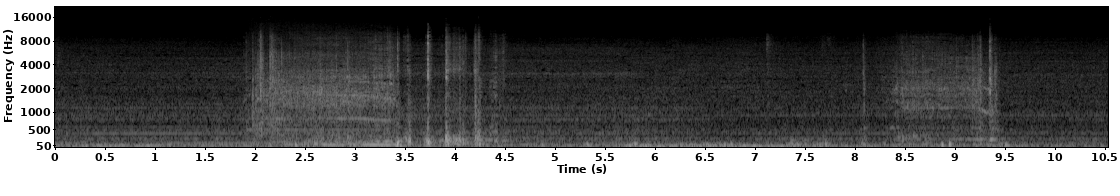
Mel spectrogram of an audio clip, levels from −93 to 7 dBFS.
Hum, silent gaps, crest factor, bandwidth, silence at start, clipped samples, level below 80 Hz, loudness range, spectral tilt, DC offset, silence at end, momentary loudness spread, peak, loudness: none; none; 28 dB; 16 kHz; 0 s; under 0.1%; -48 dBFS; 10 LU; -4 dB/octave; under 0.1%; 0 s; 15 LU; -16 dBFS; -44 LUFS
